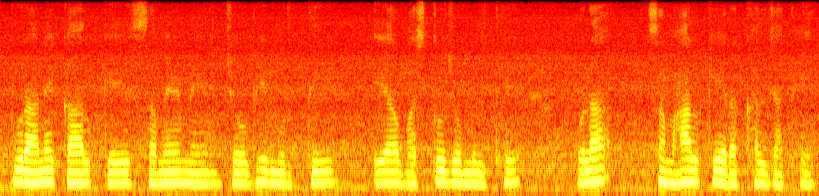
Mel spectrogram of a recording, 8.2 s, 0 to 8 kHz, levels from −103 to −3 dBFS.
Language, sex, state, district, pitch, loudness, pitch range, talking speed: Hindi, male, Chhattisgarh, Sarguja, 130 Hz, -18 LUFS, 125-135 Hz, 130 wpm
